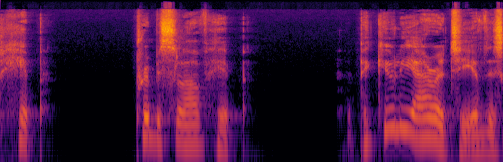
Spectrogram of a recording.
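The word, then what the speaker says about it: Přibislav: The while he with whom Hans Castov spoke was called hip privislav hip. The peculiarity of this given name was that you were to pronounce it as though it was spelled Cislava, and the singularity of the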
